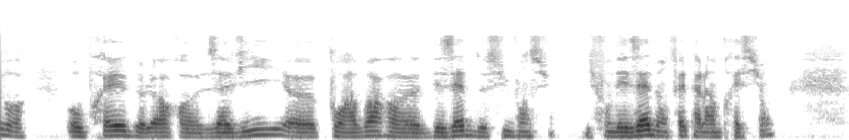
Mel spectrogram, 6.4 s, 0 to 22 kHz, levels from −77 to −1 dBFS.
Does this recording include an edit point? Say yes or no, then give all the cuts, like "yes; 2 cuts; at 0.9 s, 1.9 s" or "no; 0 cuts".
no; 0 cuts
